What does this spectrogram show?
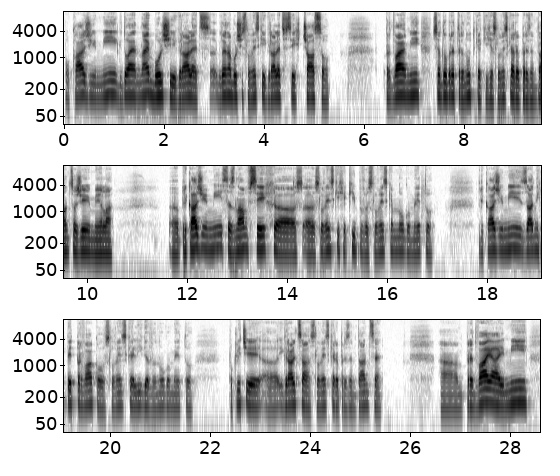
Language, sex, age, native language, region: Slovenian, male, 30-49, Slovenian, Drava region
